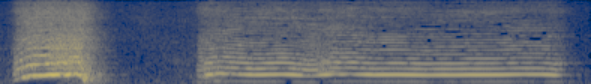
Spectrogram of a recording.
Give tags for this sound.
blowing
raspberry
strawberry

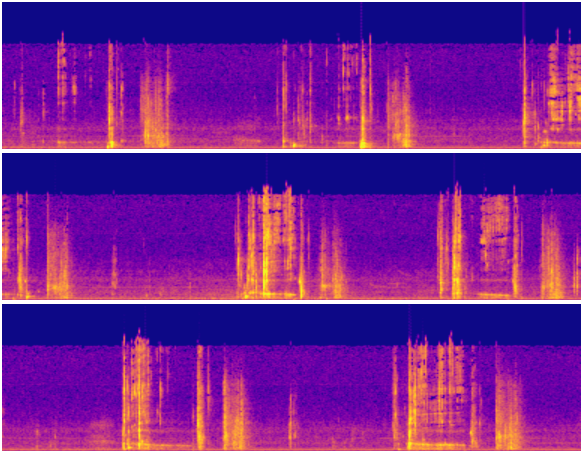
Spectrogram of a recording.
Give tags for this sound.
squeeze
water

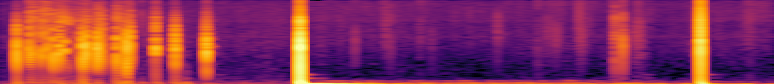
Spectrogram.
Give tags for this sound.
record
crackle
vinyl
warm
static
pop
warmth
dust
turntable
hiss
noise

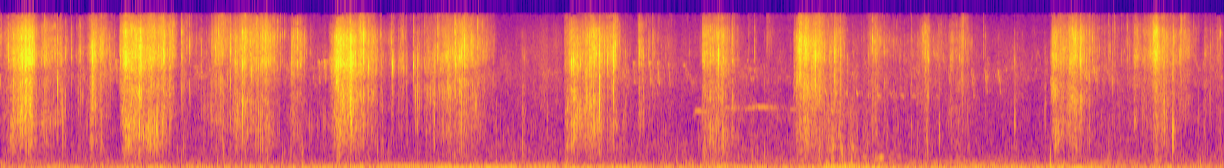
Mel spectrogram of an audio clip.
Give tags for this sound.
dry
field-recording
leaves
orchard
summer

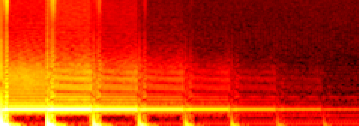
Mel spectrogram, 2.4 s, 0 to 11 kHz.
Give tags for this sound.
electronic
synth
waldorf
multi-sample
100bpm

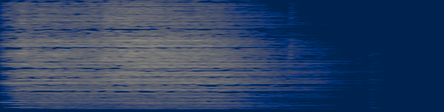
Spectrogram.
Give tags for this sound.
ambient
msic
noise

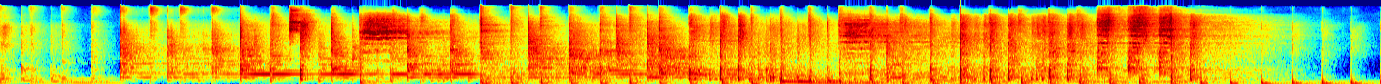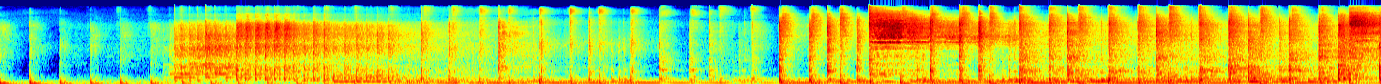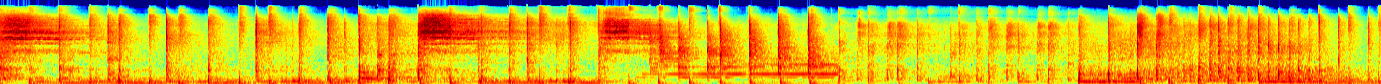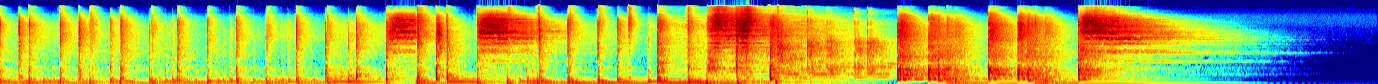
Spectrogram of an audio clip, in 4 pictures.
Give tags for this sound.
Binaural
chamber
Drums
recording

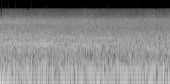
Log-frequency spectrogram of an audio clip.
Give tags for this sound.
field-recording
party

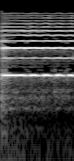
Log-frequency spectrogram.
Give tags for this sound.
keman
violin
arco

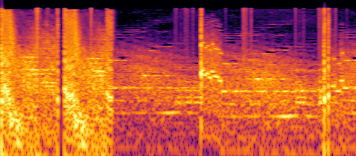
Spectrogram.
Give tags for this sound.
digital
random

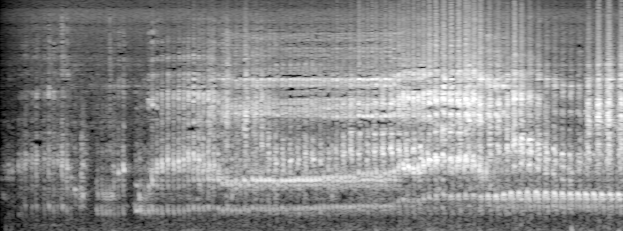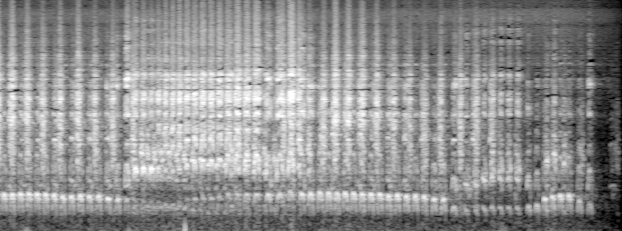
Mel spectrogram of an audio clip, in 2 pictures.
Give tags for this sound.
bird
call
field-recording
kookaburra

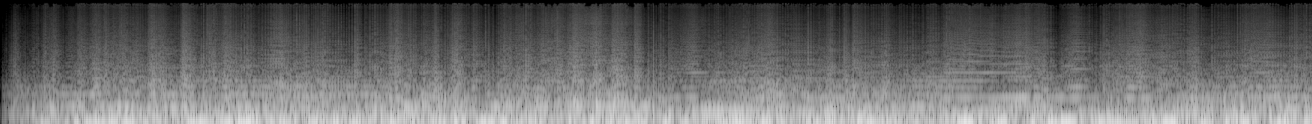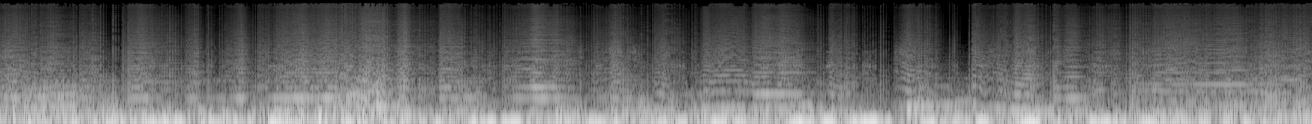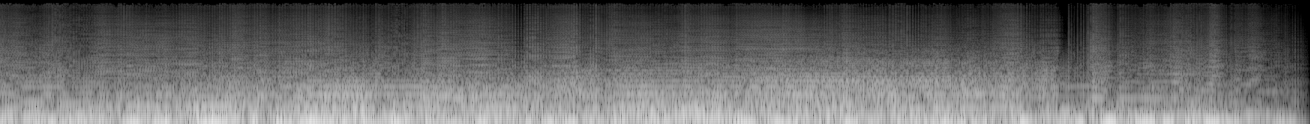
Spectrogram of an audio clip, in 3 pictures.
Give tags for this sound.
abstract
dark
distorted
drone
electric
electronic
future
glitchy
noise
panning
processed
pulsing
sfx
sound-design
static

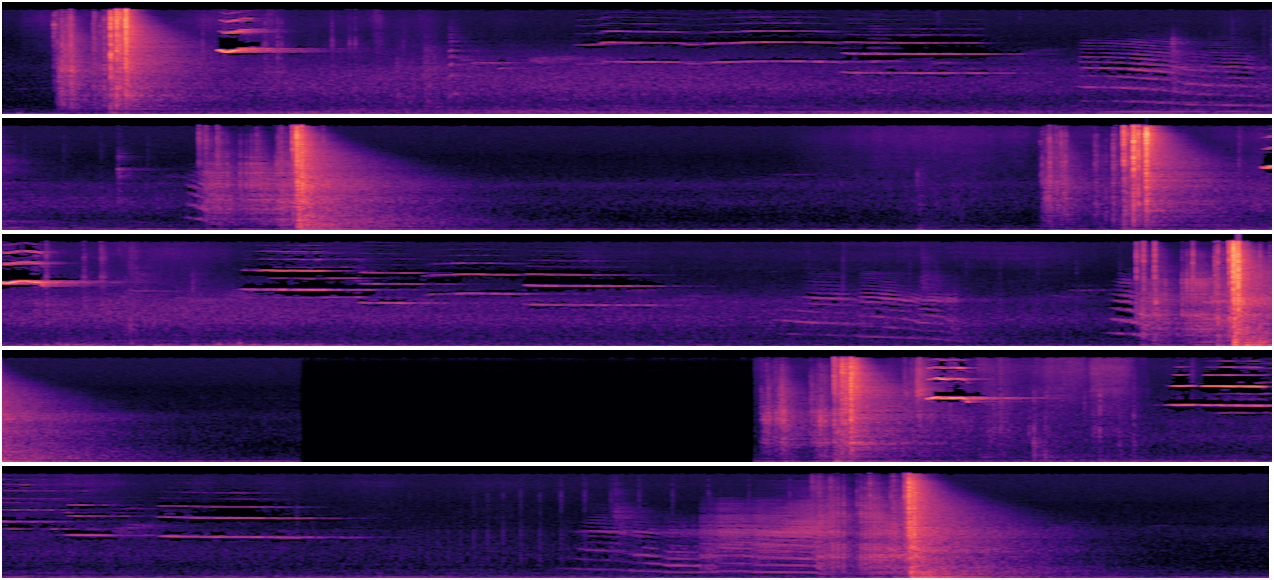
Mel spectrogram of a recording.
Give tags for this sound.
creak
creaking
door
slam
slamming

